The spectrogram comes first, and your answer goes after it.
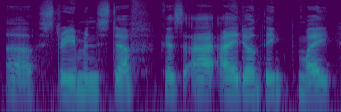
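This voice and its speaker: A woman's voice: medium pitch, flat delivery, slow, fairly bright tone, clear, resonant tone. A woman hosting a casual livestream chat in a giggly, jokey way. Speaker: podcast host and streamer.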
